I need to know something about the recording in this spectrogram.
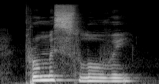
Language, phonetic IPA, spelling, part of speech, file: Ukrainian, [prɔmesˈɫɔʋei̯], промисловий, adjective, Uk-промисловий.ogg
- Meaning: industrial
